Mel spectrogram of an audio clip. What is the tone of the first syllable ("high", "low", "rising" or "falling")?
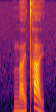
rising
